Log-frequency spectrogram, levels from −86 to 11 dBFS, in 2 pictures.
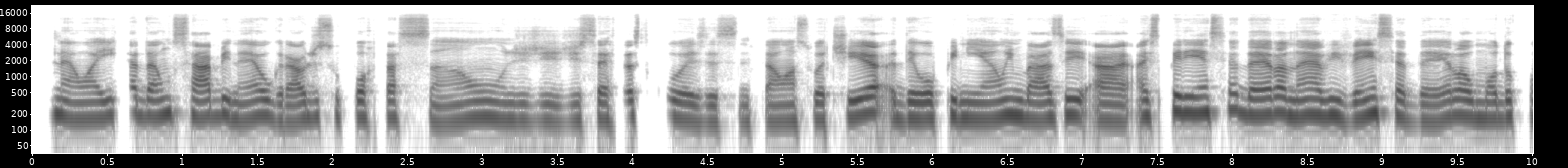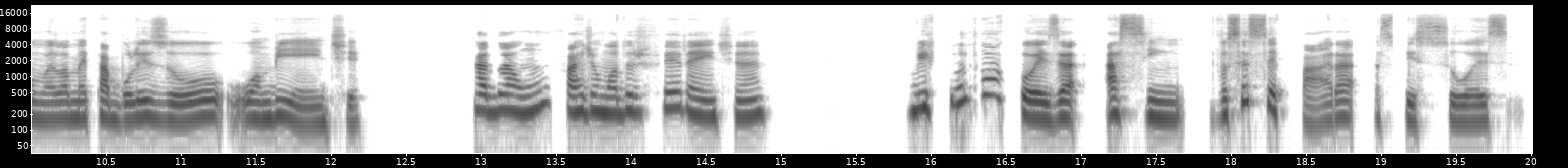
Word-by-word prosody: Não, 165 -4 -2
aí 170 +3 -2
cada 185 -2 -2
um 205 - 0
sabe, 185 -1 +2
né, 165 +3 -2
o 185 - +1
grau 155 0 0
de 175 - -5
suportação 170 -1 -4
de 155 0 -6
de 150 -1 -7
de 155 +2 -8
certas 165 +2 -3 0.2
coisas. 145 -4 -3
Então, 145 +1 -5
a 150 - -2
sua 160 +3 -3
tia 190 +7 +4
deu 165 0 +2
opinião 165 0 0
em 190 - +3
base 170 +2 +1
à 155 +2 +2
experiência 215 +4 +1
dela, 200 +1 +5
né, 185 +1 +3
a - - +4
vivência 185 +2 +2
dela, 155 +5 0
o - - +1
modo 170 +1 0
como 175 -2 -6
ela 165 +1 -2
metabolizou 170 0 +1
o 170 - -3
ambiente. 140 -5 -2 0.7
Cada 235 -1 +4
um 230 +8 0
faz 220 -1 +4
de 230 - 0
um - - +3
modo 215 +2 +2
diferente, 215 -5 -1
né. 185 +3 -1 1.0
Me 255 +2 +3
conta 340 +3 -1
uma 455 -3 +1
coisa, 170 -2 +6 0.2
assim, 185 -4 +2 0.2
você 190 - +1
separa 175 - -2
as - - -10
pessoas, 145 -1 -3
175 Hz, 160 wpm, -25 LUFS, 160-195 Hz, 1.0 s, coisa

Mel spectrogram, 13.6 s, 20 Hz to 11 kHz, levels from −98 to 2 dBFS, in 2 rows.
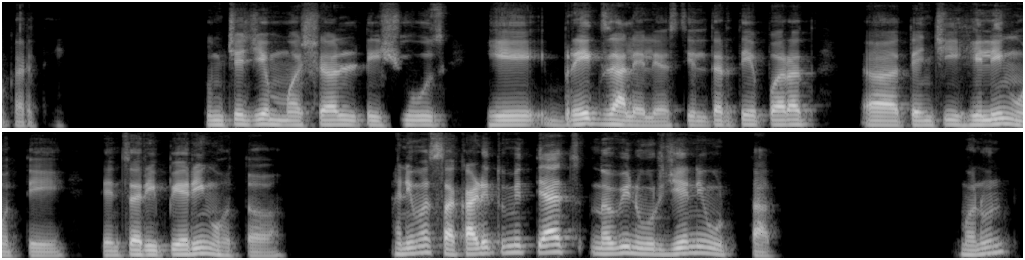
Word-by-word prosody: करते. 95 0 -14 1.0
तुमचे 115 +2 -1
जे 125 +3 +1
मसल, 115 0 0
टिश्यूज 115 +1 -4 0.3
हे 115 0 +3 0.4
ब्रेक 135 +2 +4
झालेले 110 -5 +2
असतील, 100 +1 -7
तर 115 -2 0
ते 120 -1 0
परत 120 0 +4 0.4
अ, 110 -1 +4
त्यांची 110 +2 -2
हीलिंग 125 +4 +3
होते, 95 -1 -4 0.4
त्यांचं 105 +2 0
रिपेअरिंग 125 +5 +2
होतं 95 -4 -7 0.8
आणि 140 - +1
मग 170 +4 0
सकाळी 145 -3 +6
तुम्ही 175 +2 -2
त्याच 185 +1 +5
नवीन 145 +3 +1
ऊर्जेने 140 +5 0
उठतात." 125 -5 -5 1.3
म्हणून 140 +10 -3
120 Hz, 125 wpm, -25 LUFS, 110-135 Hz, 1.3 s, सकाळी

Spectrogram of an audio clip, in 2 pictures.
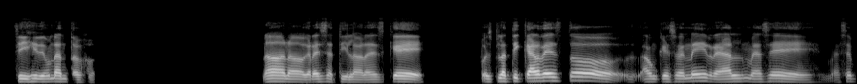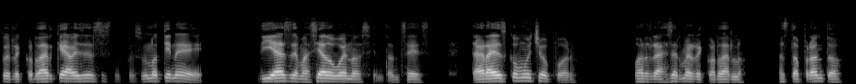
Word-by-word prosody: Sí, 135 -1 +2
de 130 - +3
un 135 +1 0
antojo. 130 -5 -2 1.7
No, 140 +1 +5
no, 125 -2 +2
gracias 125 +3 0
a - - -20
ti, 125 - -5
la 115 - -1
verdad 115 +1 -1
es 115 0 -8
que, 135 -2 +4 0.5
pues - - -3
platicar 150 +1 +5
de 170 +2 +7
esto, 170 -3 +2 0.2
a - - -6
aunque 130 +1 -3
suene 140 +4 0
irreal, 135 -1 0
me 145 -3 -5
hace 125 -4 -2
me - - -22
hace, 125 +6 -9
pues 135 -1 -7
recordar 125 +2 -2
que 150 - +2
a 140 - +4
veces, 140 -1 -4
pues 105 - -23
uno 145 +1 -4
tiene 150 -2 -3 0.5
días 145 +2 +4
demasiado 140 +1 +2
buenos, 130 -3 -3
entonces, 110 +3 -11 0.4
te 120 - -2
agradezco 145 +5 +4
mucho 160 -3 -2
por 105 -1 -12 0.5
por 130 -1 -6
hacerme 140 +3 -3
recordarlo. 120 -1 -5 0.3
Hasta - - -6
pronto. 140 -3 -3
135 Hz, 160 wpm, -21 LUFS, 125-145 Hz, 1.7 s, de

